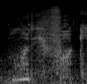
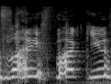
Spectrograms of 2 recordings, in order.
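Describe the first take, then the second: First: Whispered echo. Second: Laughing repeat. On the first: Viewer quietly repeating the clip's swearing in a whisper. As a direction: repeat "bloody fuck you" as a soft unvoiced whisper. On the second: Viewer repeating the clip's swearing, laughing aloud. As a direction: say "bloody fuck you" aloud through a laugh. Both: Retold or imitated.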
